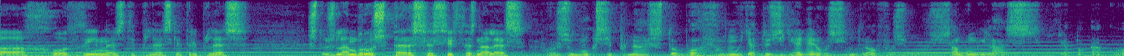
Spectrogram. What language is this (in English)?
Greek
